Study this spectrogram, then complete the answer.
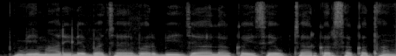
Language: Chhattisgarhi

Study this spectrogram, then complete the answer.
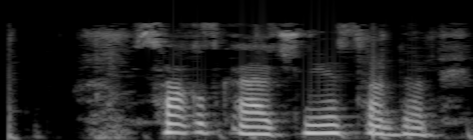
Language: Georgian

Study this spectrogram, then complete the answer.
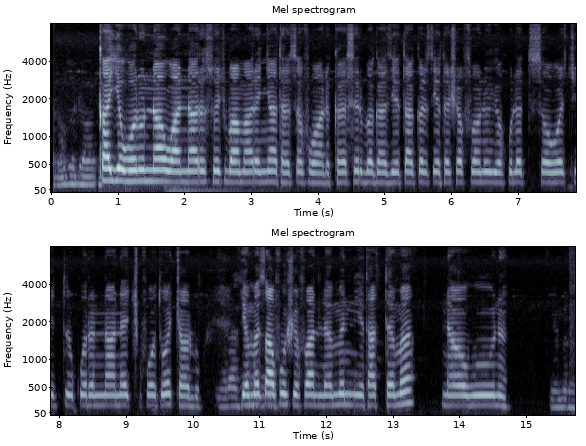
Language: Amharic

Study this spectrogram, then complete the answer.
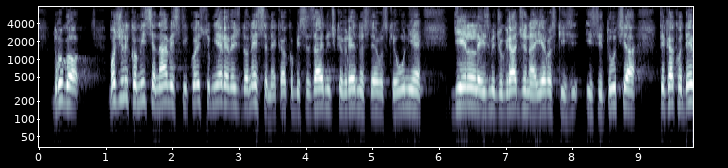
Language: Croatian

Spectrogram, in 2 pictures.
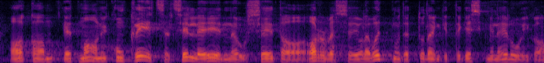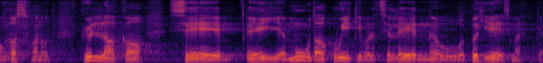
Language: Estonian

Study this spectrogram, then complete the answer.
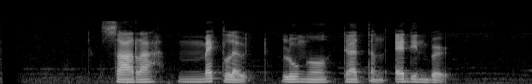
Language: Javanese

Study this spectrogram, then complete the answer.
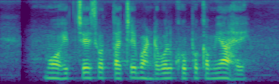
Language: Marathi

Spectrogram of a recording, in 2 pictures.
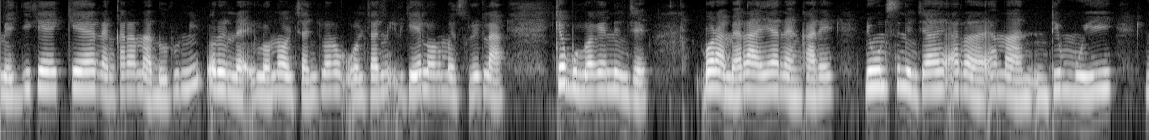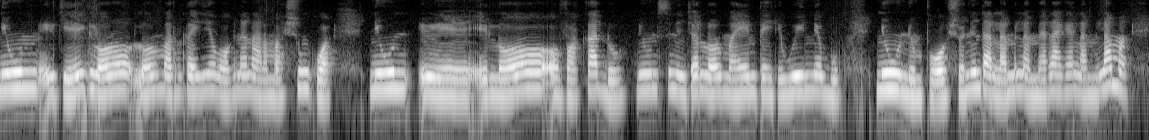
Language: Masai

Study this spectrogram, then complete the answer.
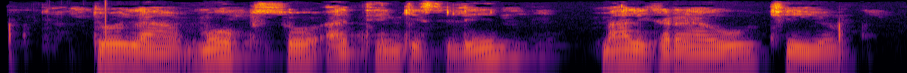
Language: Esperanto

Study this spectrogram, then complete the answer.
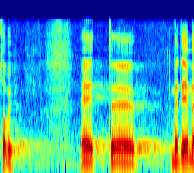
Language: Estonian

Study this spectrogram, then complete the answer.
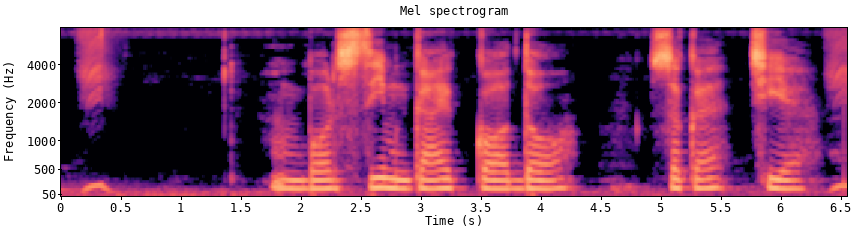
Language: Maithili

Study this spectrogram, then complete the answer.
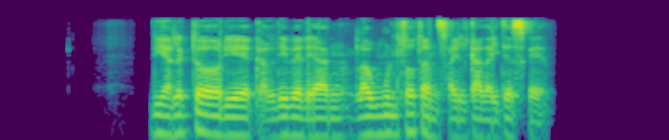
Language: Basque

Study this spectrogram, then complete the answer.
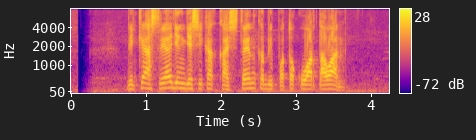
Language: Sundanese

